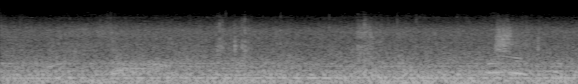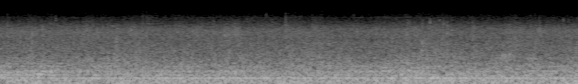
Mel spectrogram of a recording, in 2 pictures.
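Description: A six-seat gondola cabin rattles and hums as it rolls along the cable through the station rollers.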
